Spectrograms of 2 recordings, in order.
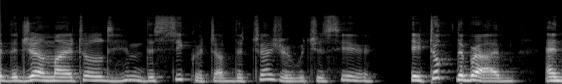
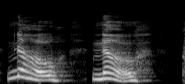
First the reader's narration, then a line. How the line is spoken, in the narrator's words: cried Juana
